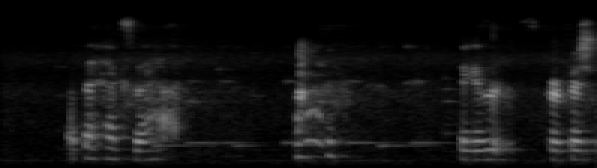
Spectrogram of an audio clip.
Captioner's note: chuckles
